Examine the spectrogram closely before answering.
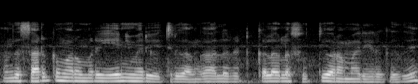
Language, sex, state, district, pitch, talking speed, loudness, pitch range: Tamil, male, Tamil Nadu, Kanyakumari, 145 Hz, 200 wpm, -16 LUFS, 130-150 Hz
